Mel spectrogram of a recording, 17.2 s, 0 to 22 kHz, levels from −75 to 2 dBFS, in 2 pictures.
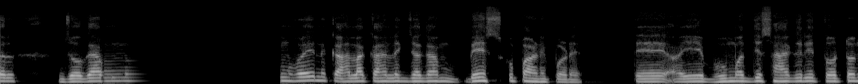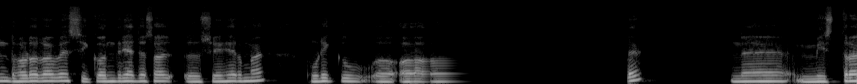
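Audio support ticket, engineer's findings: Brief smears at 1.01–1.05 s, 1.07–1.13 s, 1.17–1.21 s and 12.66–12.73 s. Short concealed packet loss: 20–40 ms gaps that the receiver patched by extending the preceding sound, then crossfaded back.

Held sound fading out at 12.81–12.90 s. Burst of packet loss: about 60 ms of consecutive packets gone, concealment stretching the last sound while attenuating it, with the audio resuming past the hole.

Fading concealment collapsing to silence at 1.29–2.82 s, with audio returning on "होई न कहला कहले", and again at 12.98–14.87 s. Long network dropout, likely a transport stall. About 1.5 s and 1.9 s never arrived. Concealment faded within a few tenths of a second, leaving roughly 1.2 s and 1.5 s of silence.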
